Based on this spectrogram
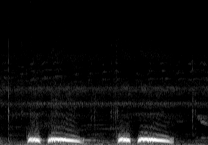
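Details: Spotted dove lure call meant to make other doves reply, heard as two phrases, each a short hooting note followed by a longer, slightly descending coo, clear against a quiet background.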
